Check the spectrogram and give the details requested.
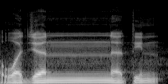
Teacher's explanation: نون مشدد پہ غنہ ضروری ہے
